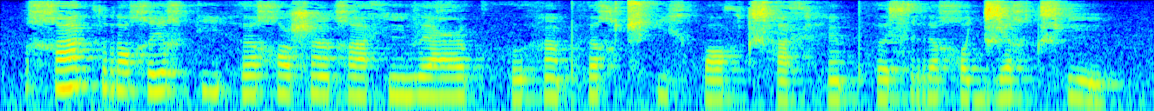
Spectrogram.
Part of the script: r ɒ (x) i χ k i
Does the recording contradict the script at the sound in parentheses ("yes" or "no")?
yes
